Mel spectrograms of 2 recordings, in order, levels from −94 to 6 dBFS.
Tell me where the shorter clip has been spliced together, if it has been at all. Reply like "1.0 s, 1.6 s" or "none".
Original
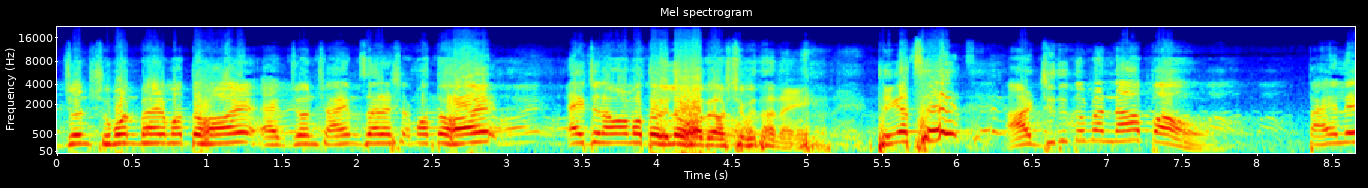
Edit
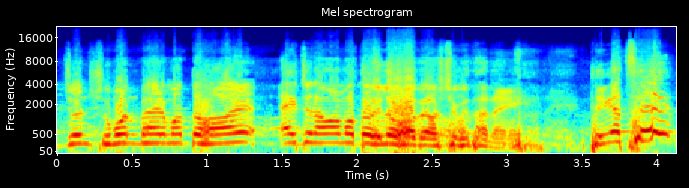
1.4 s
